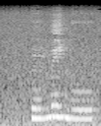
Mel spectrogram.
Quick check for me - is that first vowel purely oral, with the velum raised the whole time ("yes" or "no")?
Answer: no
